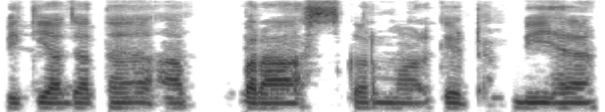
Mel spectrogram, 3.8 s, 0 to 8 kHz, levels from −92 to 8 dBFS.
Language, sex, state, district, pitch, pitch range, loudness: Hindi, male, Bihar, Vaishali, 130 Hz, 125-130 Hz, -18 LUFS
